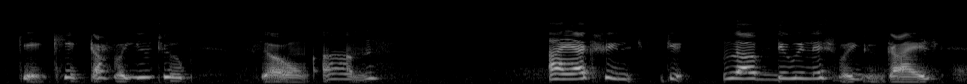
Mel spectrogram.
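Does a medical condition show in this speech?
Yes: cerebral palsy.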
